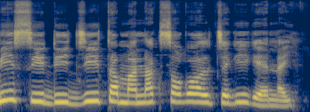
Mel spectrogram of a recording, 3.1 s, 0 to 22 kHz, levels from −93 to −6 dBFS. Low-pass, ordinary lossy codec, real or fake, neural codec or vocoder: none; none; fake; vocoder, 44.1 kHz, 128 mel bands every 512 samples, BigVGAN v2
